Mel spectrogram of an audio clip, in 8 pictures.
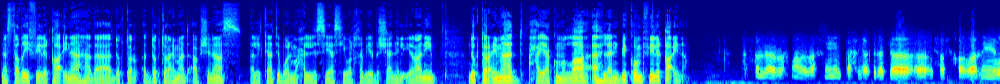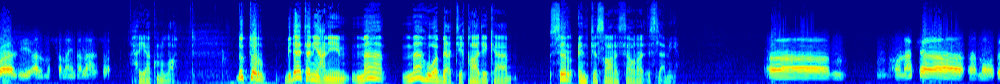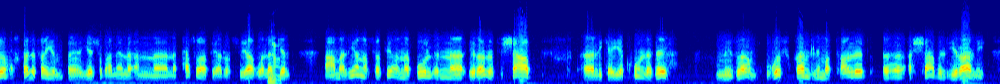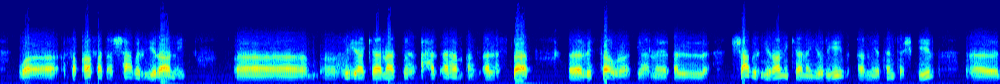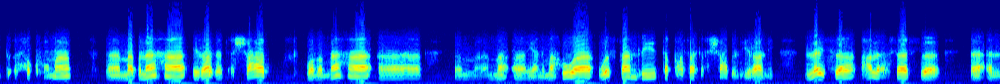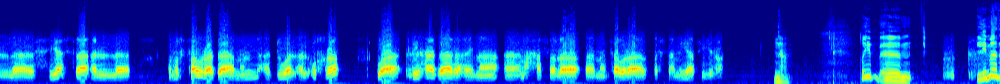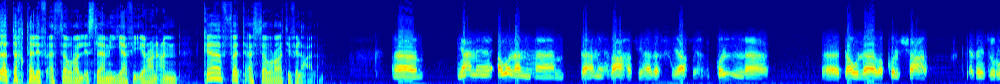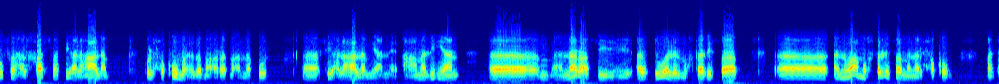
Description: إذاعة طهران العربية برنامج حدث وحوار مقابلات إذاعية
